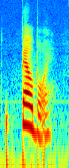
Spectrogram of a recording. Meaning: A male worker, usually at a hotel, who carries luggage and runs errands
- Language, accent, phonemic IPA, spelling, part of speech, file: English, US, /ˈbɛlˌbɔɪ/, bellboy, noun, En-us-bellboy.ogg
